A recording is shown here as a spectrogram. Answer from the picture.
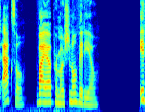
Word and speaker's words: AXL: At the start of the movie, we are introduced to AXL, pronounced Axel, via a promotional video.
